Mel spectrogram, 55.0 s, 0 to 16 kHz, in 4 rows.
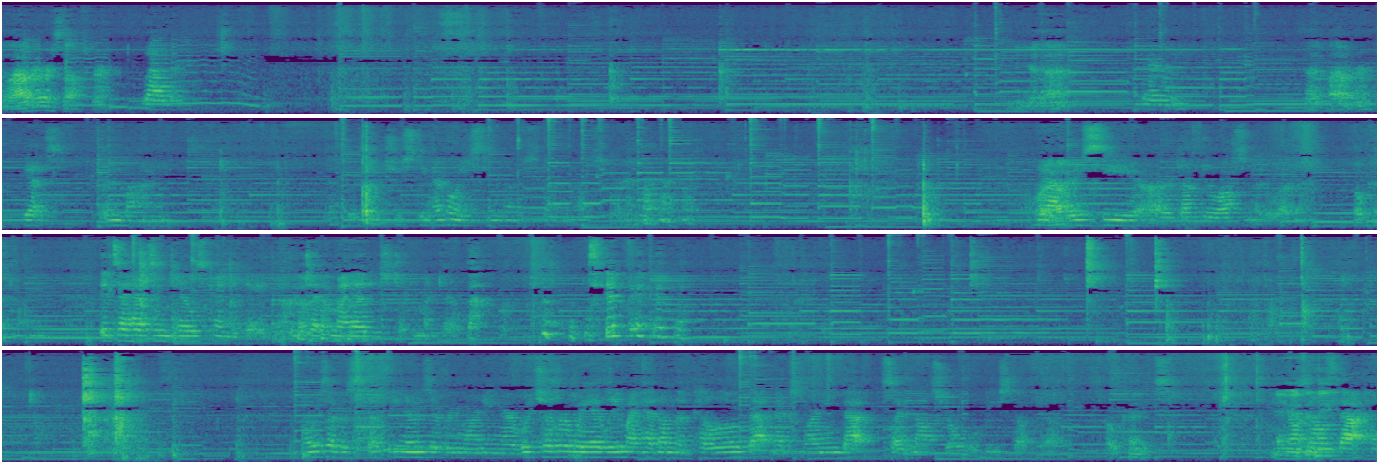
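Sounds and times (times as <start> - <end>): guitar: 0.0 - 55.0.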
